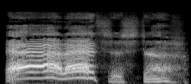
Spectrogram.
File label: happy; gyrocopter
